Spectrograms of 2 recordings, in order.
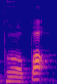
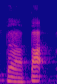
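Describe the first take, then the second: First: The vowels sound like 'o'. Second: The vowels sound like 'a'. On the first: The speaker calls it wrong. "Bukan bopok" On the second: The speaker calls it right. "tapi bapak"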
